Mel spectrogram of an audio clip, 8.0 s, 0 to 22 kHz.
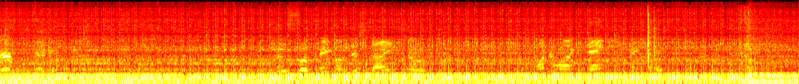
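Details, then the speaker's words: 1981 Kawasaki KZ1000 CSR four-cylinder engine (pulled from a KZ1000M frame) after new oil, new plugs and spark advance service, sounding stronger: steady, even beat, smooth exhaust note, no misses or knocks; healthy motor, doesn't smoke. "that's how it's supposed to sound right there that's a good motor"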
